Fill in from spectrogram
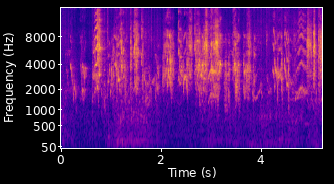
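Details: A happy budgerigar gives steady, busy warbling: rapid scratchy chirps, buzzy notes and a few rising whistles follow each other with little rest.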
